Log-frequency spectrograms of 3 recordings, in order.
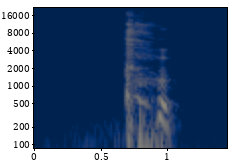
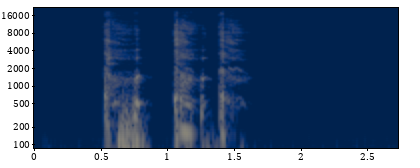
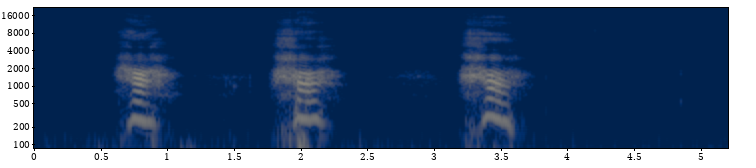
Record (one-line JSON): {"cough_length": "1.5 s", "cough_amplitude": 3574, "cough_signal_mean_std_ratio": 0.36, "three_cough_length": "2.7 s", "three_cough_amplitude": 3180, "three_cough_signal_mean_std_ratio": 0.39, "exhalation_length": "5.2 s", "exhalation_amplitude": 5274, "exhalation_signal_mean_std_ratio": 0.35, "survey_phase": "beta (2021-08-13 to 2022-03-07)", "age": "18-44", "gender": "Female", "wearing_mask": "No", "symptom_cough_any": true, "symptom_runny_or_blocked_nose": true, "symptom_shortness_of_breath": true, "symptom_sore_throat": true, "symptom_fatigue": true, "symptom_headache": true, "symptom_onset": "4 days", "smoker_status": "Never smoked", "respiratory_condition_asthma": false, "respiratory_condition_other": false, "recruitment_source": "Test and Trace", "submission_delay": "2 days", "covid_test_result": "Positive", "covid_test_method": "RT-qPCR", "covid_ct_value": 27.9, "covid_ct_gene": "ORF1ab gene", "covid_ct_mean": 28.1, "covid_viral_load": "600 copies/ml", "covid_viral_load_category": "Minimal viral load (< 10K copies/ml)"}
